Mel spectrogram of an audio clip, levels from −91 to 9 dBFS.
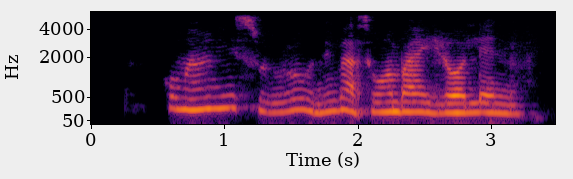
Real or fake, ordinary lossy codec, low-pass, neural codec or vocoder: fake; Opus, 64 kbps; 5.4 kHz; codec, 24 kHz, 0.9 kbps, WavTokenizer, medium speech release version 2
